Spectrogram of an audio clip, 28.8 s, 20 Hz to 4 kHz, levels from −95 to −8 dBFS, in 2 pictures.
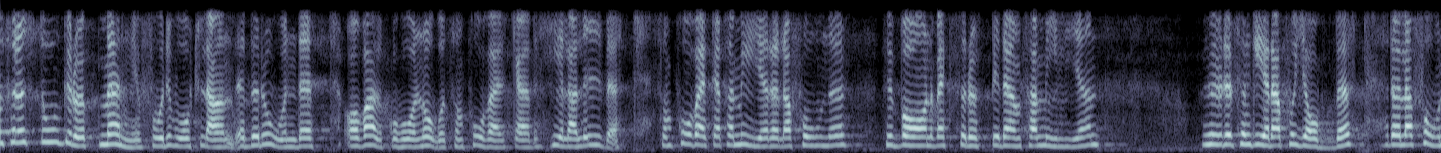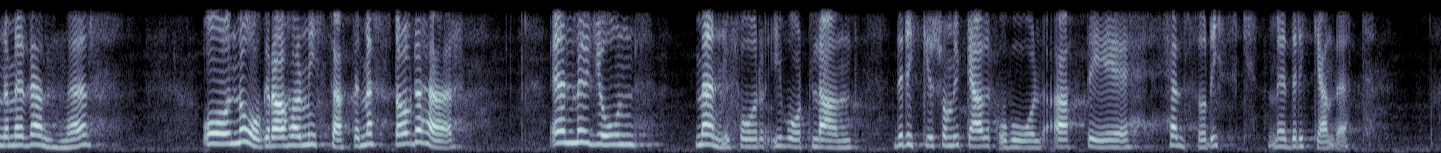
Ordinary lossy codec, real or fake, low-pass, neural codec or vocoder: none; fake; 3.6 kHz; codec, 24 kHz, 6 kbps, HILCodec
